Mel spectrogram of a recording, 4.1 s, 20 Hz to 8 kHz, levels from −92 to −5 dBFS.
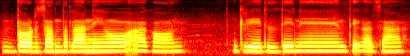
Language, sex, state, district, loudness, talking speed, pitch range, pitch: Chakma, female, Tripura, Unakoti, -16 LUFS, 115 wpm, 205-215 Hz, 205 Hz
